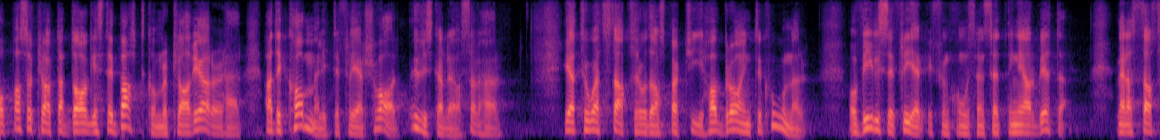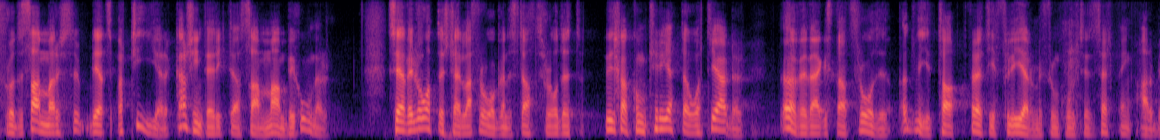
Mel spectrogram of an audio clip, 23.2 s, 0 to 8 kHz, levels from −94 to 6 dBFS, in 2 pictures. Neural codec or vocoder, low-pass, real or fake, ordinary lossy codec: codec, 16 kHz, 0.8 kbps, ZipCodec; none; fake; none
